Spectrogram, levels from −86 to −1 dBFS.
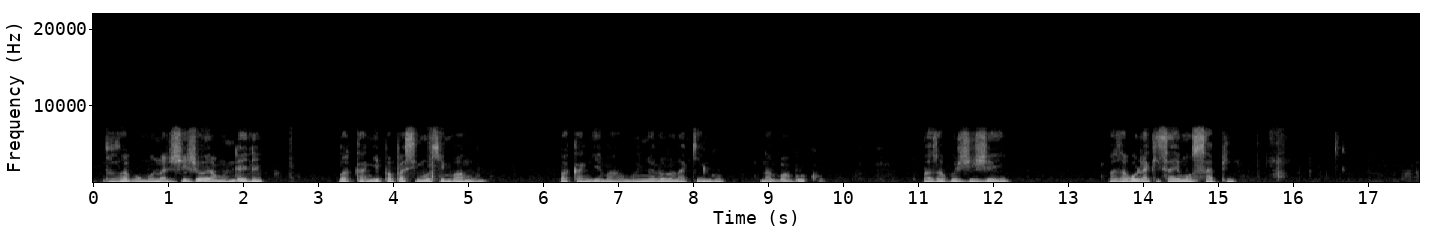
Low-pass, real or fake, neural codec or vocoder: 7.2 kHz; fake; vocoder, 44.1 kHz, 128 mel bands, Pupu-Vocoder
